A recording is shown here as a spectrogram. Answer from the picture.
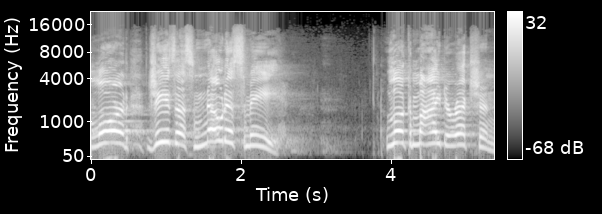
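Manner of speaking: put-on desperate pleading cry, held at moderate volume. A speaker imagines a crowd calling out to Jesus, acting out a loud yell. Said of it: "how loud they must have yelled".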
